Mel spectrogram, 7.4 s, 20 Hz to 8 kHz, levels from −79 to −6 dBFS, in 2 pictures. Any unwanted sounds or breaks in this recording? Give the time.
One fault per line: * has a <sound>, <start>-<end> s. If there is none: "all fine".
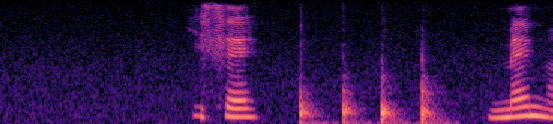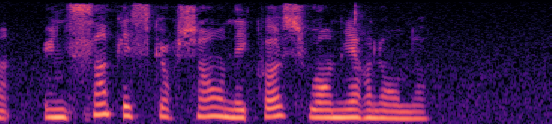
* has a thud, 2.0-3.1 s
